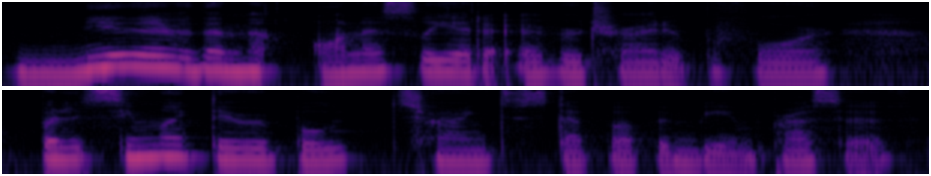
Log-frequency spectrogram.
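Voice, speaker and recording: A woman's voice: on the low side, brisk, warm tone. A woman reading a scripted story aloud as narrator. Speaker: podfic reader.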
